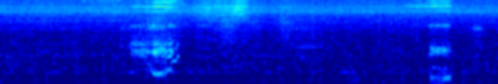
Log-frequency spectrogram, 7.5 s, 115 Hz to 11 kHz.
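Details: Maria, a Pug in Japan, recorded on 24 January 2021, gives two loud, rough snoring snorts about four seconds apart, each lasting under a second, over a quiet indoor background.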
